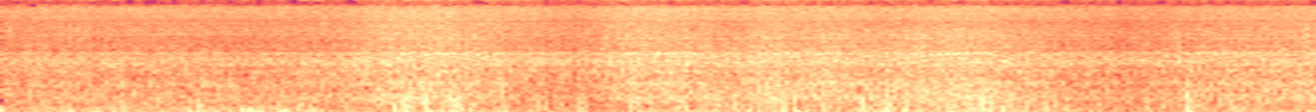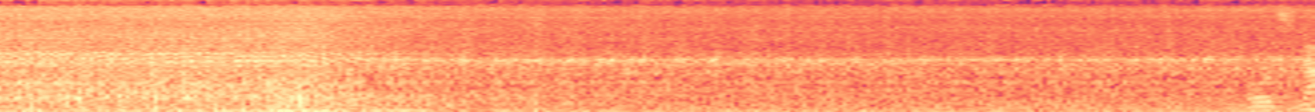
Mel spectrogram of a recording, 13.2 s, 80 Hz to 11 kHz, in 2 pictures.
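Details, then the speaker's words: 1979 Lincoln Continental Mark V V8, first start after installing pushrods and lifters: uneven lumpy idle with loose irregular beats, missing badly and smoking heavily. "we had started the car after putting in the push rods and lifters, and it seemed good, but it wasn't. Uh it was missing badly. It was smoking like a banshee."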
